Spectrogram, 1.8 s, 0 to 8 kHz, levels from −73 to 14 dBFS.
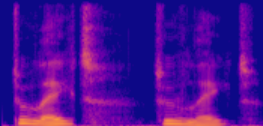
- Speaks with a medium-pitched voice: Yes, medium, 160 Hz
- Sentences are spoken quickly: No, slow, 105 wpm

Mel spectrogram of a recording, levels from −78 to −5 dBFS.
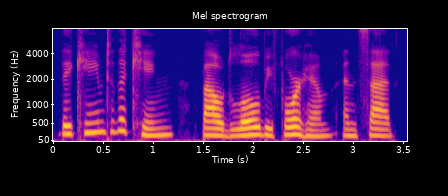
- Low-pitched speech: No, high, 195 Hz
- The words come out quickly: No, average, 185 wpm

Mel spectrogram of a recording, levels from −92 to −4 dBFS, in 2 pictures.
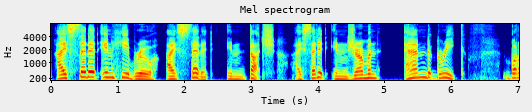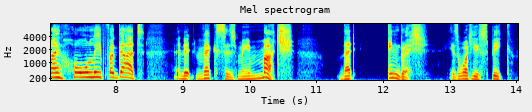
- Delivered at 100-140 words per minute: Yes, slow, 135 wpm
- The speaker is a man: Yes, male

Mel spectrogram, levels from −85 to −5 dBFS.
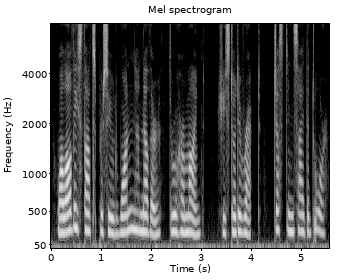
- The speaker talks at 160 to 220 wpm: Yes, average, 185 wpm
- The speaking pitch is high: Yes, high, 215 Hz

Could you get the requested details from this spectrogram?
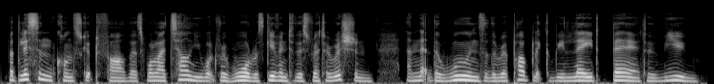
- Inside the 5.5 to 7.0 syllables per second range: Yes, 5.8 syllables/s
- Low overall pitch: No, medium, 170 Hz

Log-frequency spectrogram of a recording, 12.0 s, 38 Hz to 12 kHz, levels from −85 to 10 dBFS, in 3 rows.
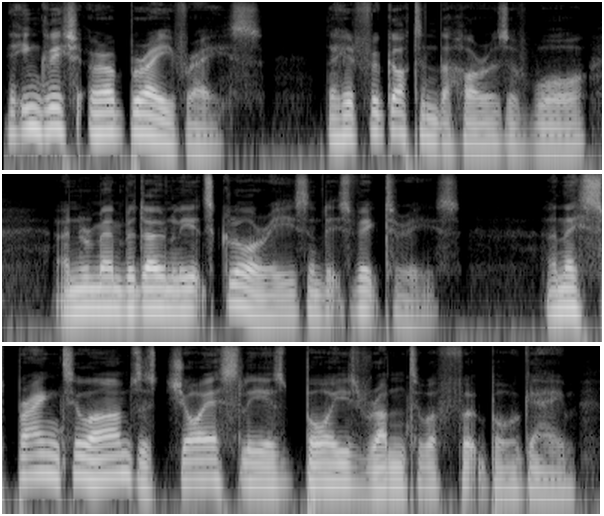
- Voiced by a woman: No, male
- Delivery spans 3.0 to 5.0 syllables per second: Yes, 4.8 syllables/s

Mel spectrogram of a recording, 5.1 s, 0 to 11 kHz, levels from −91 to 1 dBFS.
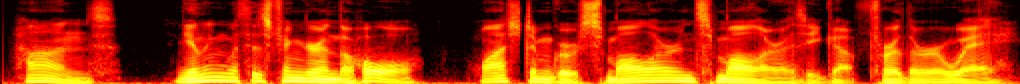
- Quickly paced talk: Yes, fast, 225 wpm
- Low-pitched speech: Yes, low, 100 Hz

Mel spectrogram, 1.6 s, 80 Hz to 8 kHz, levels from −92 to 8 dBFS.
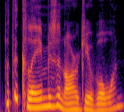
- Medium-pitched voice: Yes, medium, 150 Hz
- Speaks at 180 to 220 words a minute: No, fast, 270 wpm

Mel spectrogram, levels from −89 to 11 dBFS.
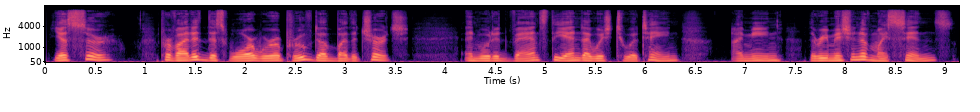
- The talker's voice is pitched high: No, medium, 140 Hz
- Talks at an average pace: Yes, average, 170 wpm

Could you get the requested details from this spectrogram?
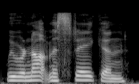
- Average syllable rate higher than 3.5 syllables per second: Yes, 6.0 syllables/s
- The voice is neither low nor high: Yes, medium, 170 Hz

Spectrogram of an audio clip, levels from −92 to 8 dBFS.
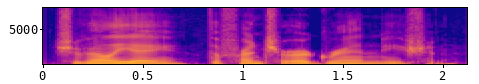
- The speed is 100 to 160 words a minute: No, average, 200 wpm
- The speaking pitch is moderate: No, low, 130 Hz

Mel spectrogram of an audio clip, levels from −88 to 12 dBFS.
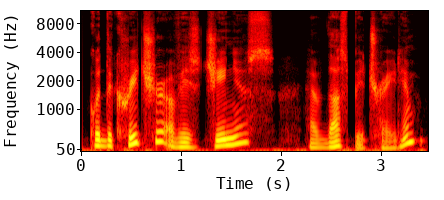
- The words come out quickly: No, average, 175 wpm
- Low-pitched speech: Yes, low, 130 Hz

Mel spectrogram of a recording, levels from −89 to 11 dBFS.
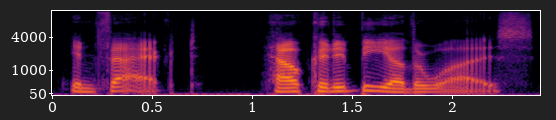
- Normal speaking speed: Yes, average, 170 wpm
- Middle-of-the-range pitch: Yes, medium, 150 Hz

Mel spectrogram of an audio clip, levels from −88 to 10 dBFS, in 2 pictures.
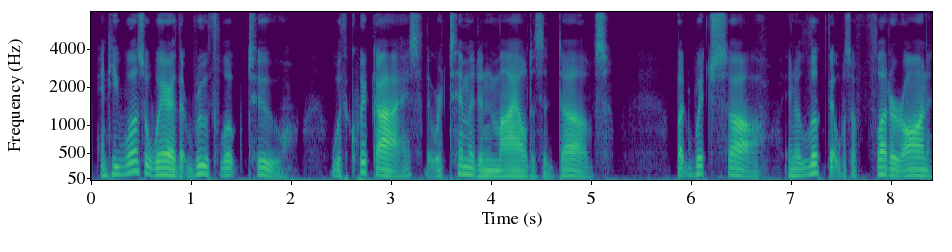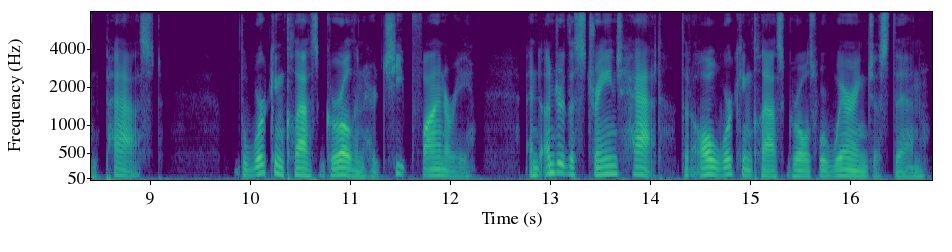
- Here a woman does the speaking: No, male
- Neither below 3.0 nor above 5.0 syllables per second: Yes, 4.9 syllables/s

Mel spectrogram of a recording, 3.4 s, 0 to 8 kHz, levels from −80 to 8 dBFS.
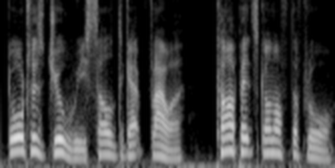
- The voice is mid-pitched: Yes, medium, 160 Hz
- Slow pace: No, average, 195 wpm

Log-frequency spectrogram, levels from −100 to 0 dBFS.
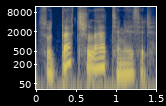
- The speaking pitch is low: Yes, low, 130 Hz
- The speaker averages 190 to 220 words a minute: Yes, average, 200 wpm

